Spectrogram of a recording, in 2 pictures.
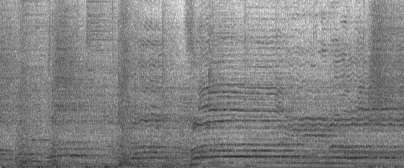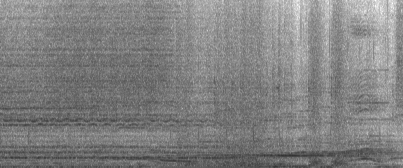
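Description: A group singing together into handheld microphones, with several voices joining in. They hold long drawn-out notes through the middle.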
